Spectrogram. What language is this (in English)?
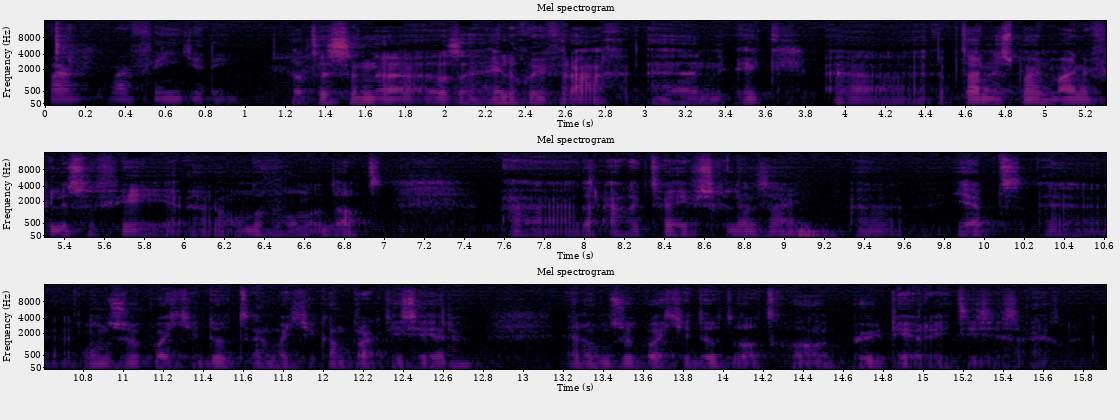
Dutch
